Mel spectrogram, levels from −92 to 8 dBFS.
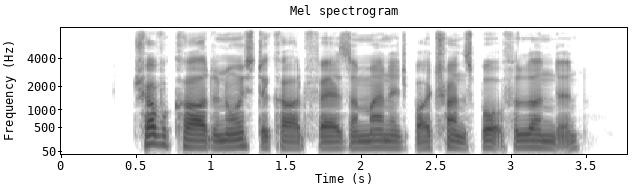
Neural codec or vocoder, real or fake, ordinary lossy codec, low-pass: none; real; none; 7.2 kHz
